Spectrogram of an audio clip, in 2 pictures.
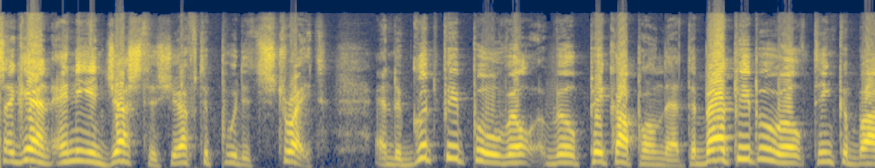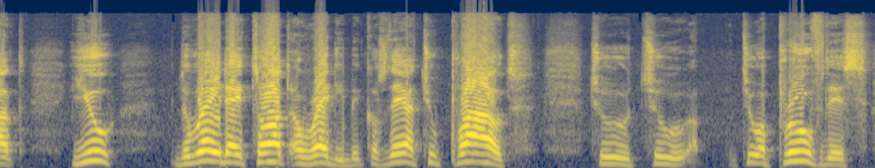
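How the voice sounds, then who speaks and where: A man's voice: sits high, no room sound. A middle-aged actor and stuntman giving an earnest motivational talk to viewers, often repeating words as he searches for them.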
